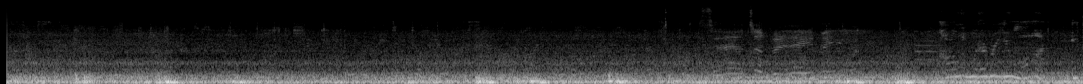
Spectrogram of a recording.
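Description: Steady low road and engine rumble inside a car's cabin while driving on a freeway, with a few louder bumps from the road surface. A faint radio voice comes in near the end.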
